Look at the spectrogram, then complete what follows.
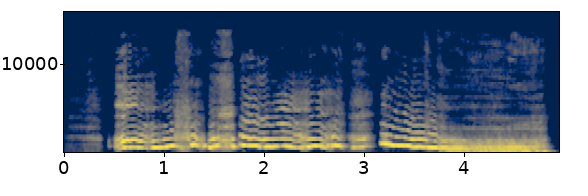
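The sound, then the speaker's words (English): From behind a locked door of a room in an attic, a loud, anguished wail rises and falls in long, wavering cries with sharp breaths between, ending in a descending moan, like a wounded animal crying out in rage. “It sounded like a wounded animal crying with rage.”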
